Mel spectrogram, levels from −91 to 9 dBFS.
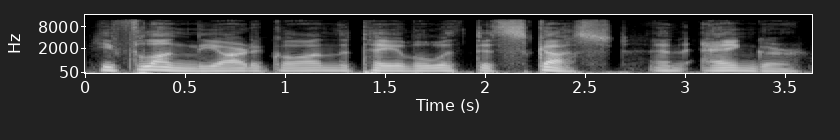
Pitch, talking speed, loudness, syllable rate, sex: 115 Hz, 180 wpm, -19 LUFS, 4.7 syllables/s, male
